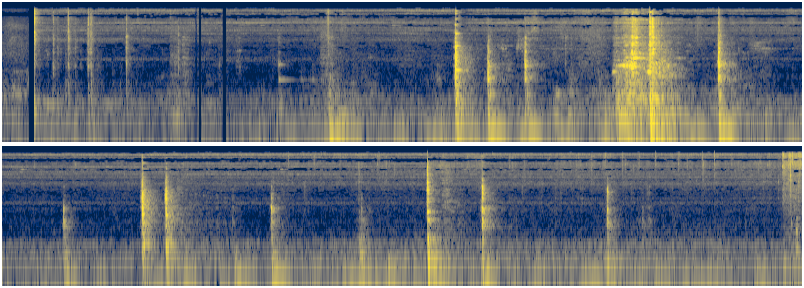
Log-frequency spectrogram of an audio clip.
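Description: A wooden spoon knocking and scraping against a nonstick frying pan as cooked rice is broken up and stirred, in scattered taps with a denser clatter of about a second near the middle that is the loudest part.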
